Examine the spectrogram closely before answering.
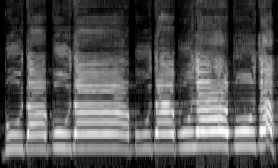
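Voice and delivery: high, loud repeated chant-like cries; frantic high invocation; falling shouts. Acted. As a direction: keep yelling for rescue as you fall. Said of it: "Sumigaw siya".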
